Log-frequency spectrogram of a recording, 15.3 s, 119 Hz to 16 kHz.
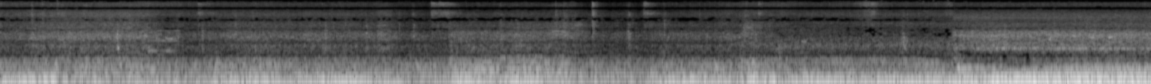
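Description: Dump truck's diesel engine running as the tipper bed is raised to unload dirt. About 13 seconds in the engine grows louder and deeper.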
